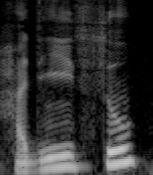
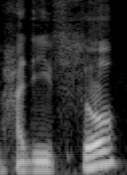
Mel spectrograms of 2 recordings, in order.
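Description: First: حدیثو ending in a short Arabic "u"; classical damma. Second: حدیثو ending in a Persian "o"; Persian-style damma. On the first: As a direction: say حدیثو as "hadithu" with a pure "u". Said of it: "حدیثو فصیحه". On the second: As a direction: say حدیثو as "hadiso". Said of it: "حدیثو فارسیه". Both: Shown as a demonstration.

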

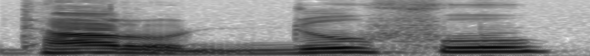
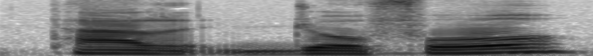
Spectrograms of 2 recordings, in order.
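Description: First: "ترجفو" with short Arabic u vowels; Arabic accent. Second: "ترجفو" with Persian o vowels; Persian accent. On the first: Teacher shows the correct tone, Arabic accent. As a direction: say "ترجفو" in careful Arabic pronunciation. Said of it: "این لحن عربیه". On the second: Teacher shows the tone to avoid, Persian accent. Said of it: "این فارسیه". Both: Shown as a demonstration.

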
